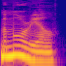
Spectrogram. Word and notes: memorial: British English

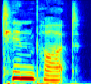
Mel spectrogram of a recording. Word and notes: tinpot: American English

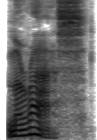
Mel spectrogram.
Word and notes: morass: British English

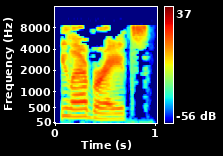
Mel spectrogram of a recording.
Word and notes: elaborates: British English

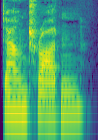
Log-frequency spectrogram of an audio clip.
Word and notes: downtrodden: American English

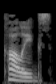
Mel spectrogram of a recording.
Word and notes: colleagues: British English

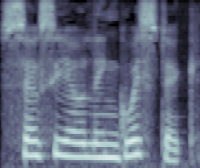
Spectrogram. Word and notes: sociolinguistic: American English

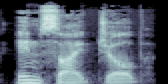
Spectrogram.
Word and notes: inside job: British English

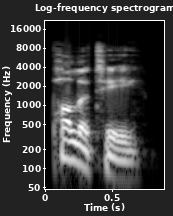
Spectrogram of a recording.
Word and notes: polity: British English

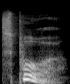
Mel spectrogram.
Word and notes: spore: British English

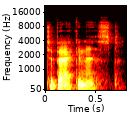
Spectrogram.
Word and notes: tobacconist: American English

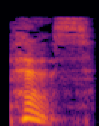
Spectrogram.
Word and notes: pes: British English

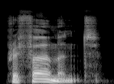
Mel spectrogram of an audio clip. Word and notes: preferment: British English

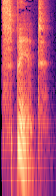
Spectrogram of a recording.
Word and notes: spit: British English

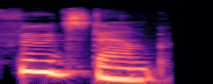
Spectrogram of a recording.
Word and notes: food stamp: American English

